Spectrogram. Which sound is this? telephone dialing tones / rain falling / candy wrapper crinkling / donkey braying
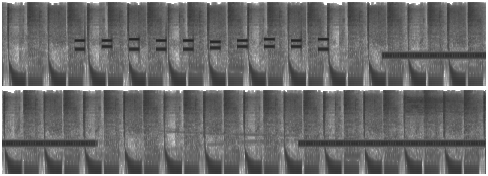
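telephone dialing tones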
